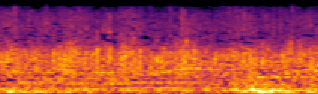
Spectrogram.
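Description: A church congregation applauding and cheering in praise during a worship service, steady dense clapping filling the whole moment without a break.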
